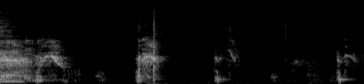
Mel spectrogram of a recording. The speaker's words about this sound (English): Here, we'll take him off screen for a few seconds while he composes himself, dealing with a nasty cough from the sickness that took him out of last week's show.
